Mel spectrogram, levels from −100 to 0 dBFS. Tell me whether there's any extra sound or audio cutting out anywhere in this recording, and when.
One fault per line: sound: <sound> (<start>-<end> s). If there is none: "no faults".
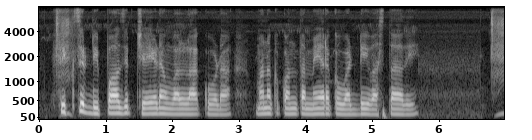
no faults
